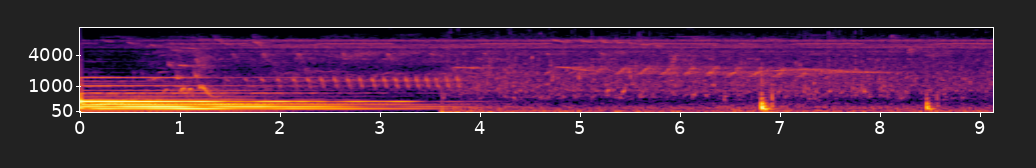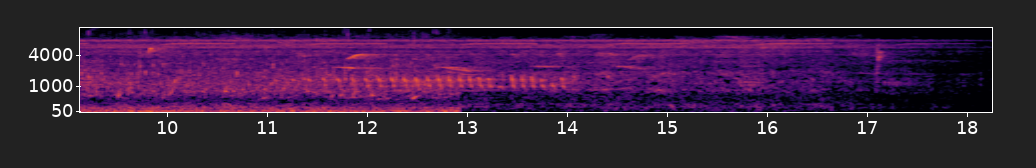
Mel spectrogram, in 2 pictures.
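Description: Soft ambient music with held tones fades out over the first few seconds, giving way to outdoor ambience: birds chirping and a pulsing trill over a steady hiss, with two brief dull thumps in the middle. The ambience fades away near the end.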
